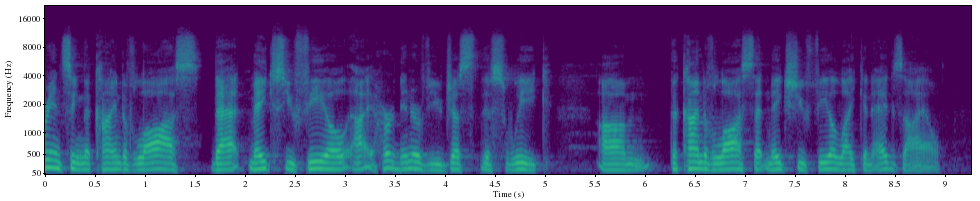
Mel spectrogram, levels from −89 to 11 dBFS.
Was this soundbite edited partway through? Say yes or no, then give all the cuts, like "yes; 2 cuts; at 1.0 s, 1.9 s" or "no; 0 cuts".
yes; 3 cuts; at 1.6 s, 3.6 s, 6.2 s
